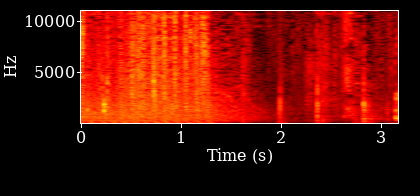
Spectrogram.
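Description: A shotgun fires in a video game amid a dense, loud barrage that fades, followed by a few sharper scattered blasts and clatter, with no talking over it.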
